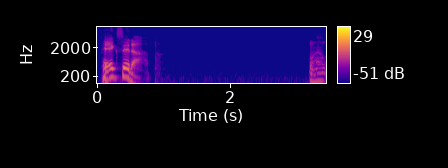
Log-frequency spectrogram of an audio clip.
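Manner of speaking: ordinary talk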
